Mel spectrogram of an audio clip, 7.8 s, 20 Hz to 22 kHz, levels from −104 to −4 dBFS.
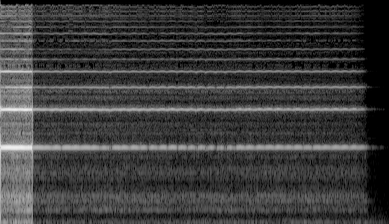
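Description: A music clip in which, from 0.63 s to the end, the summed sound falls by about 24 dB and turns faint, with the centred, common material almost gone. The likely cause is one channel inverted: one side's polarity is flipped, so identical content cancels in mono. Unlike a dead channel, which only halves the level, this leaves only a faint residue of the small mismatch between the channels.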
